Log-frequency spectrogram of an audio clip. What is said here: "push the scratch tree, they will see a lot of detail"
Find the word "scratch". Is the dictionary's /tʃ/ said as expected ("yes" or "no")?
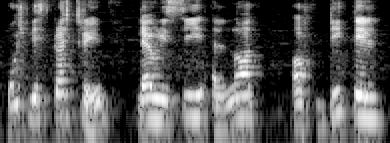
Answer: no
